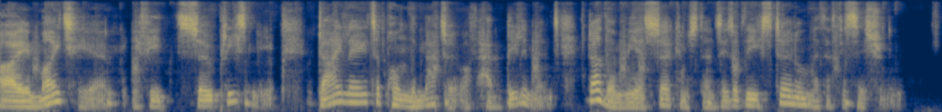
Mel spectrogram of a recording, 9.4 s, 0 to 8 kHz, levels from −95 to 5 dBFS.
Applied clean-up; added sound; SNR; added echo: neural mask model Resemble Enhance denoiser.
